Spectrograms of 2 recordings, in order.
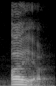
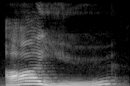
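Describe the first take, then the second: First: The words blend into one reduced sound, aya. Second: Both words are pronounced fully, with clear vowels.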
